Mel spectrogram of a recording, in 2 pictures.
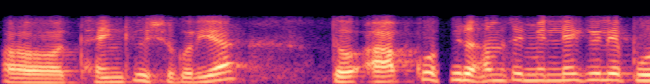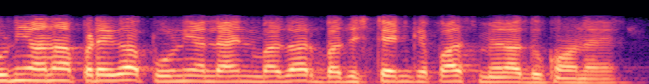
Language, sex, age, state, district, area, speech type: Urdu, male, 18-30, Bihar, Purnia, rural, conversation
